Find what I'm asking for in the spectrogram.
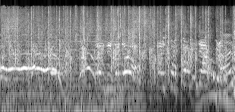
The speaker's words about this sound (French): Le public est déchaîné.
